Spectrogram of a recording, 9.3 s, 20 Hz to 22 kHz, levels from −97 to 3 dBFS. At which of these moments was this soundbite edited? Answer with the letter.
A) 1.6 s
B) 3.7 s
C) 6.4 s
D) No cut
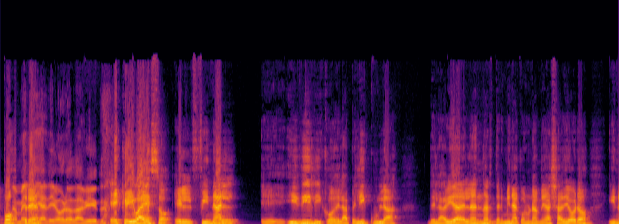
D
